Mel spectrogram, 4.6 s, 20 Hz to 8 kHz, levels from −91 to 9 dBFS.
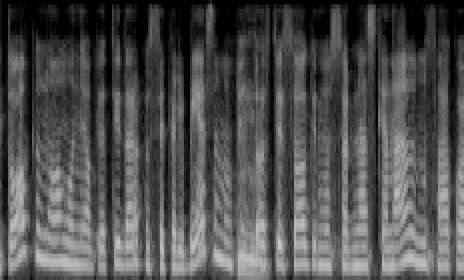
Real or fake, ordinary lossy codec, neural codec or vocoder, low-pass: fake; Opus, 64 kbps; codec, 32 kHz, 1.9 kbps, SNAC; 7.2 kHz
